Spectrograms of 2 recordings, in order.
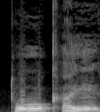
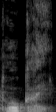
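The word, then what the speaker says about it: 東海: 동해바할 때 동해도 도카이 그렇게 발음하잖아요. 횟집에 이름으로 많이 쓰이죠. 도카이.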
